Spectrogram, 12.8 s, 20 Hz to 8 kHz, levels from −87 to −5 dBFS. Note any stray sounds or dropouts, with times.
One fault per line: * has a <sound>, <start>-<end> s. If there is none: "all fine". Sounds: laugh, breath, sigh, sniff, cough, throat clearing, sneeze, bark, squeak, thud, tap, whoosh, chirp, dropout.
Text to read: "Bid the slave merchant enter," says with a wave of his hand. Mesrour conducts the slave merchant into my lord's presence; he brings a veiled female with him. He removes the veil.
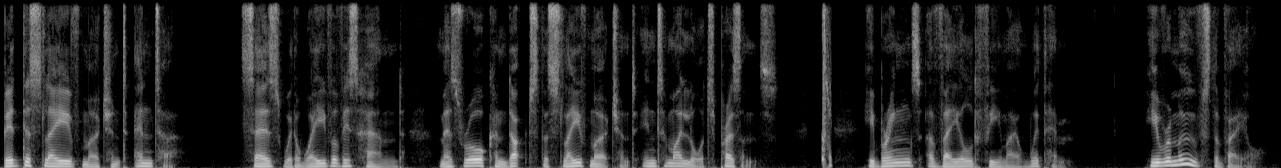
* has a chirp, 8.2-8.3 s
